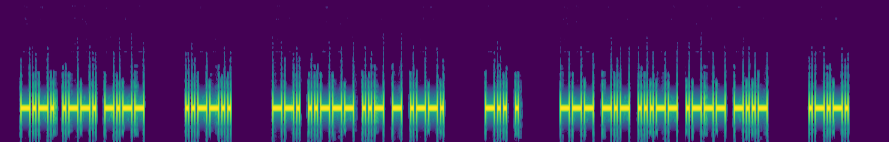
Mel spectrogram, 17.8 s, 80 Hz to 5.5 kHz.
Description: Morse code, heard as a keyed tone, about 20 wpm, 700 Hz. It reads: CPY ? G2UTP DE OK3JX <AR>
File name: UK MASTER QSOs TRAINING / 20WPM / UK MASTER QSOs 0038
